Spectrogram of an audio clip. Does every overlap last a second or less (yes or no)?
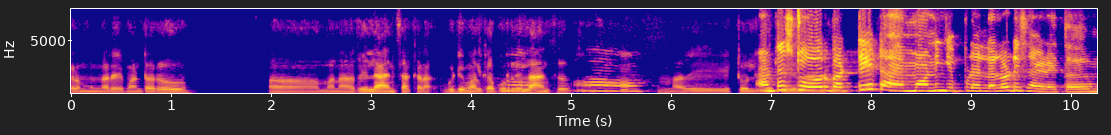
no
